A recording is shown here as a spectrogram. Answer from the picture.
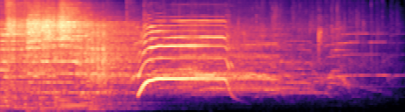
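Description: A live rock band (electric guitars, bass and drums) plays the final bars of a song and stops about two seconds in. A loud high whoop then rises, holds for over a second and drops away, and the sound fades out with a faint lingering ringing tone.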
